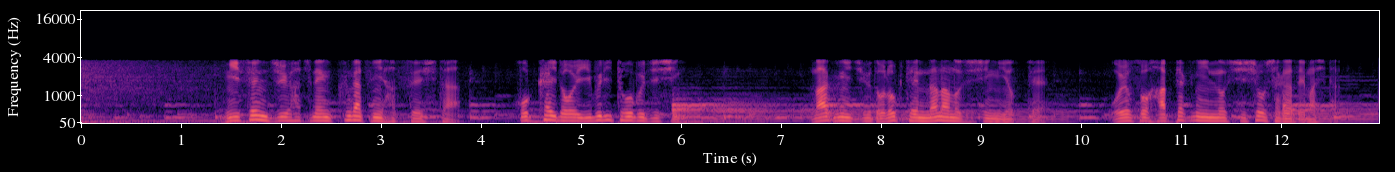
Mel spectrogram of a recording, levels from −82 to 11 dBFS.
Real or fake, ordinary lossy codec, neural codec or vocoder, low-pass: fake; AAC, 32 kbps; vocoder, 44.1 kHz, 80 mel bands, Vocos; 3.6 kHz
